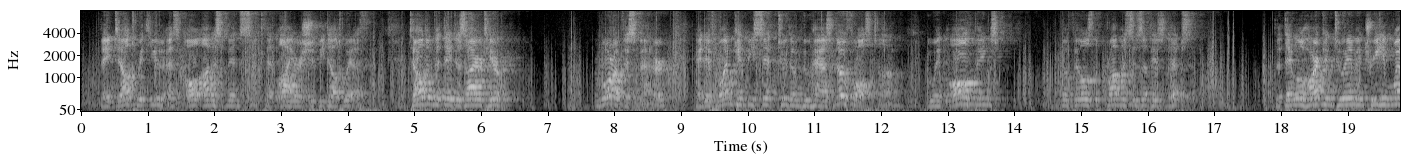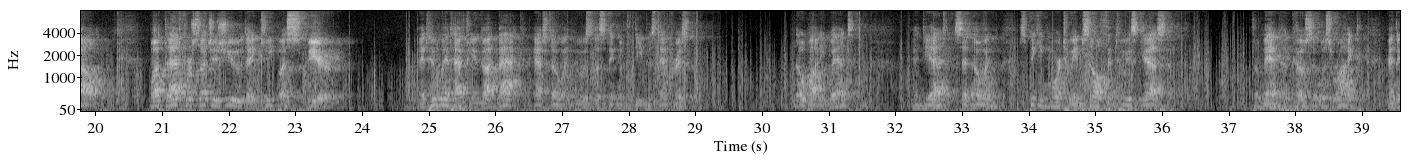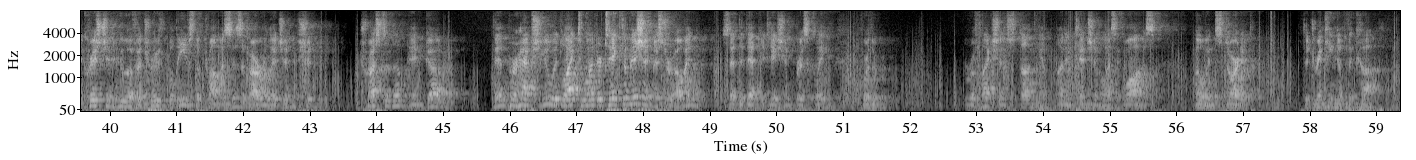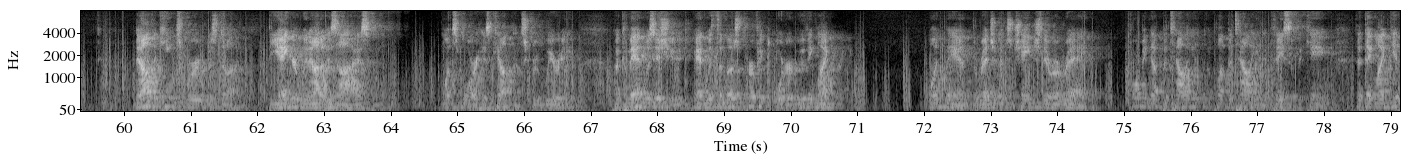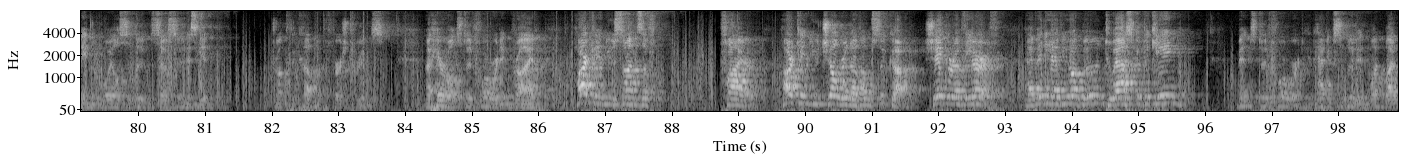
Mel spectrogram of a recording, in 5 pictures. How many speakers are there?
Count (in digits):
1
